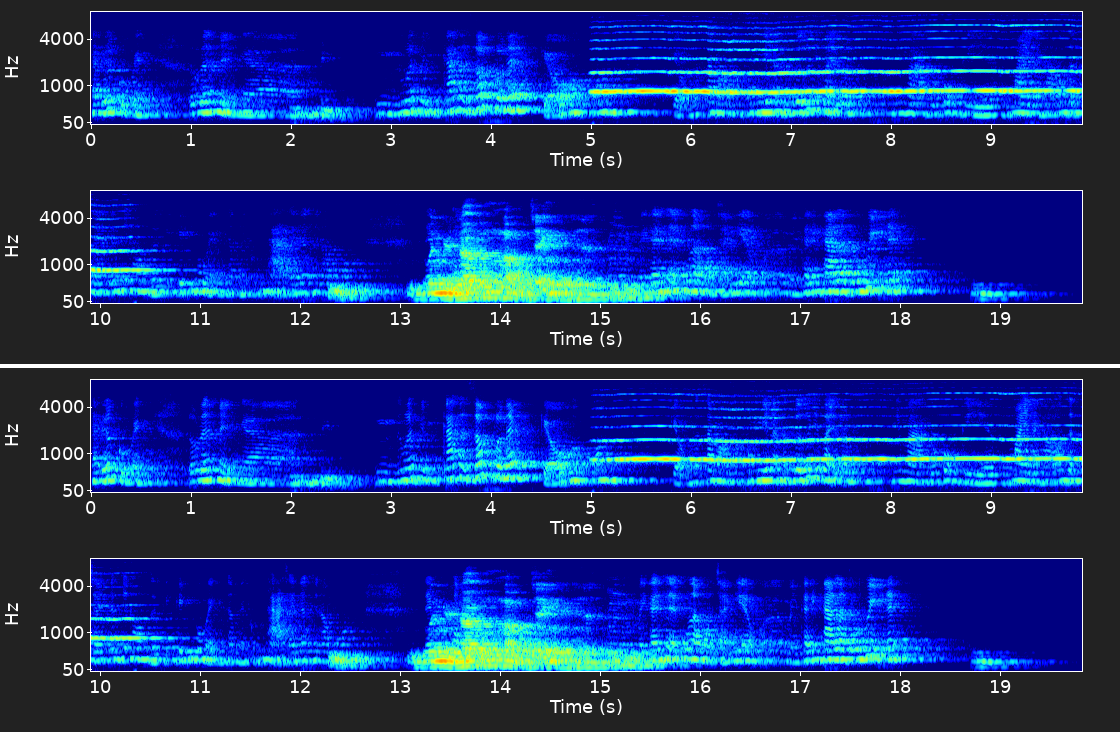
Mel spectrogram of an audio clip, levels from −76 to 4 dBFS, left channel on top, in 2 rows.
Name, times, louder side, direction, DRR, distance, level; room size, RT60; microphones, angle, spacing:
voice 1, 0.0-2.1 2.8-5.2 5.8-13.7 15.0-18.0, equal, 35° right, 0 dB, 0.5 m, -41 dB
sound 1, 5.0-10.3, left 3 dB, 55° left, 0.5 m, -29 dB
voice 2, 13.1-14.9 18.7-18.9, equal, 80° left, -5 dB, 1.2 m, -27 dB
2.8 x 2.6 x 4.3 m, 1.5 s
head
